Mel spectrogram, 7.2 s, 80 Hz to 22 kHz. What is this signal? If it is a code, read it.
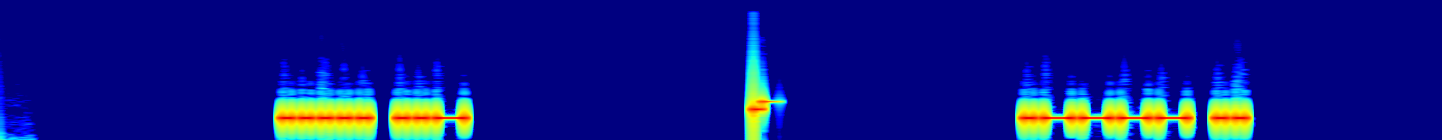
Morse code, heard as a keyed tone, about 25 wpm, 700 Hz. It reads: 5 U 1 I
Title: Single-Letter Single-Number 25wpm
